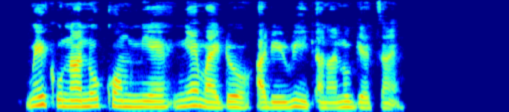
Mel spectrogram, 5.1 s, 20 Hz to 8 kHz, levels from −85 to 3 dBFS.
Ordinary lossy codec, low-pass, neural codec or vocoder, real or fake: none; none; none; real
